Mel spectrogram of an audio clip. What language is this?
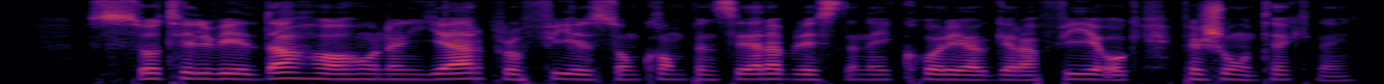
Swedish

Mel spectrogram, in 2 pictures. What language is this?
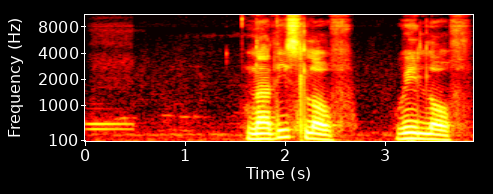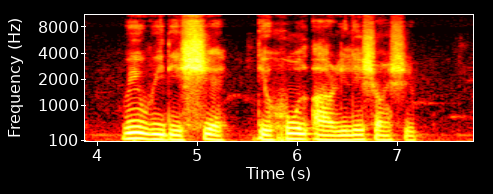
Nigerian Pidgin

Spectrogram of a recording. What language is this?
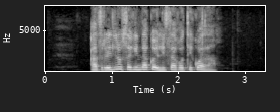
Basque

